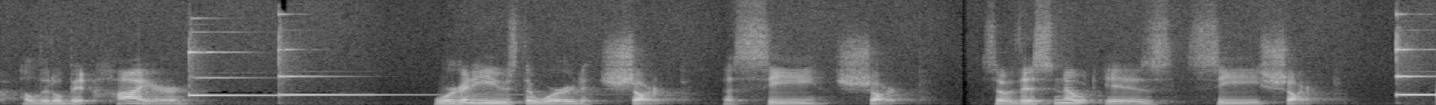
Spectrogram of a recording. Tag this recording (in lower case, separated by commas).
glockenspiel, mallet percussion, xylophone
